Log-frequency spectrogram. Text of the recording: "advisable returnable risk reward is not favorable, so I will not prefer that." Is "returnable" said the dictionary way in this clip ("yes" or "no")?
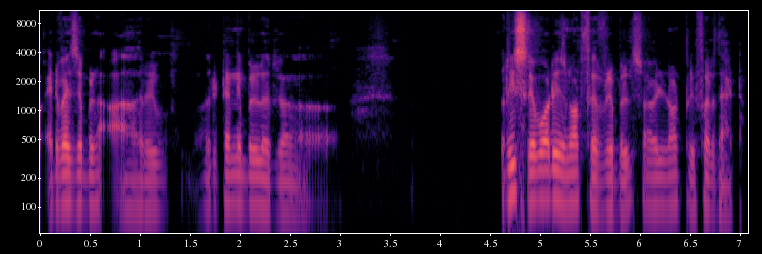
yes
